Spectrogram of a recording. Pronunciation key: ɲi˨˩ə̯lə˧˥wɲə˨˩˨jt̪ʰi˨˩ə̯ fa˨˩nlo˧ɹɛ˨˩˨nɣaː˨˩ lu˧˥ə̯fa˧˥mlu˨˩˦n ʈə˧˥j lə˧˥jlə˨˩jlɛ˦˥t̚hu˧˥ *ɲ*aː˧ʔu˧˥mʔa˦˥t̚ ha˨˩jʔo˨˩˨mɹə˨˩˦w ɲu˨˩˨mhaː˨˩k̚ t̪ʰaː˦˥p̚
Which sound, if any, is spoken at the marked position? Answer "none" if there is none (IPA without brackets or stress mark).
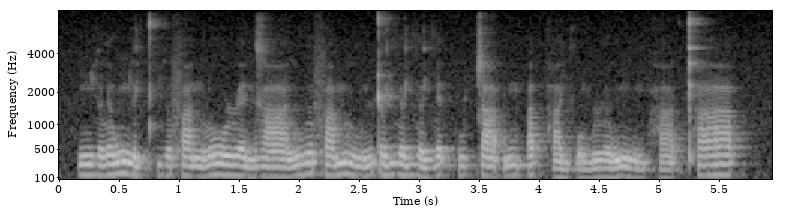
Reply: c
